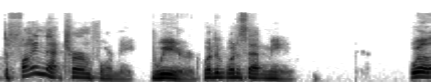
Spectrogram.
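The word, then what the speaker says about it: wyrd: the book uh and I think I'm pronouncing it correctly weird is that right w-y-r-d yeah um and this ties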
